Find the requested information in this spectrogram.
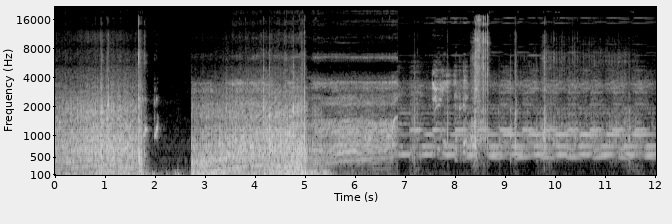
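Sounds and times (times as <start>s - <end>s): toy car wheels rattling: 8.3s - 11.8s.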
